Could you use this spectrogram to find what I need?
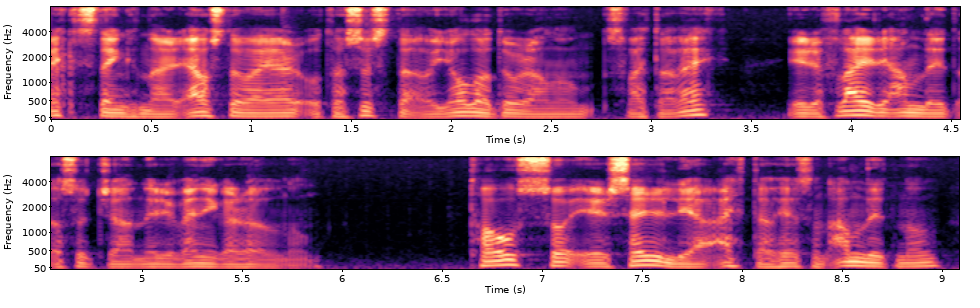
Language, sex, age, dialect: Faroese, male, 15-35, Suðuroy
